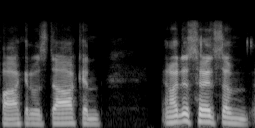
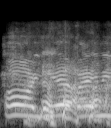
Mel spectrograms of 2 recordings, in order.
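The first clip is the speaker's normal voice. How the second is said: loud, much higher gloating whoop with a laugh; mock triumphant cheer; 13 semitones higher, 10 dB louder, slower than usual. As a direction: crow with delight at the lucky break. Retold joy at Russian's delay.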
